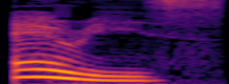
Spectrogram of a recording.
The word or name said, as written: Aries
